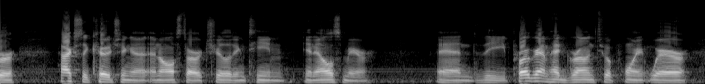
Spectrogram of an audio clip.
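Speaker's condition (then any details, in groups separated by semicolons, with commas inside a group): No condition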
